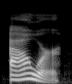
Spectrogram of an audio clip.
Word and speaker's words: hour: The P is silent or hour. You don't say the H.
